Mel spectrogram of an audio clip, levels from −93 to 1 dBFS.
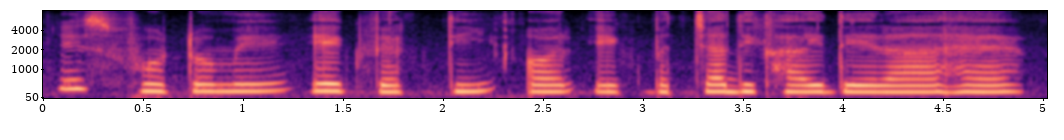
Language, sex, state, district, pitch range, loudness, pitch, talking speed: Hindi, female, Jharkhand, Deoghar, 225-245 Hz, -16 LUFS, 230 Hz, 145 wpm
